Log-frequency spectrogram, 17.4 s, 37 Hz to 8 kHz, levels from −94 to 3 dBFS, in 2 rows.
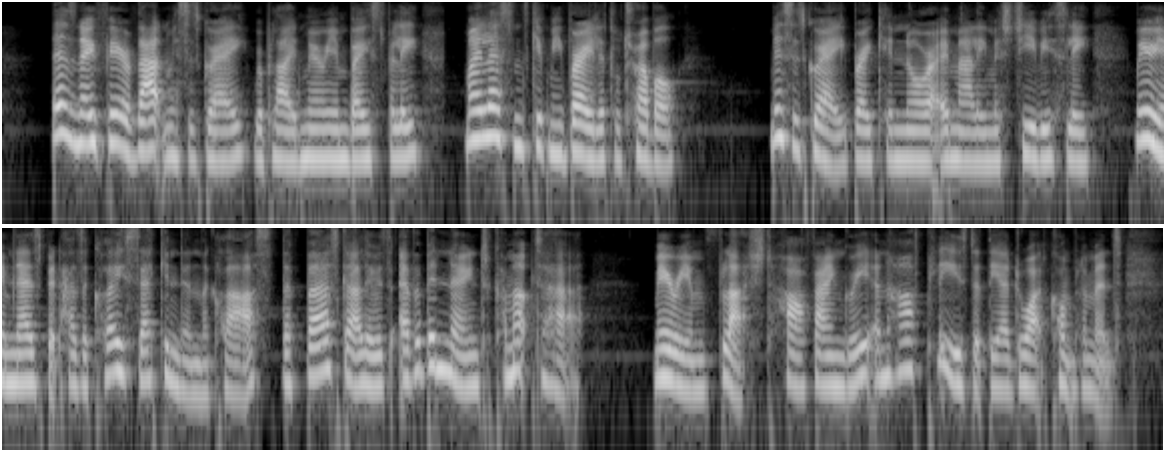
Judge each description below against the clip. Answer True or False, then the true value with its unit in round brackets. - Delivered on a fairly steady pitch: False (3.9 semitones)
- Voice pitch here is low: False (190 Hz)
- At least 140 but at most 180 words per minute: False (195 wpm)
